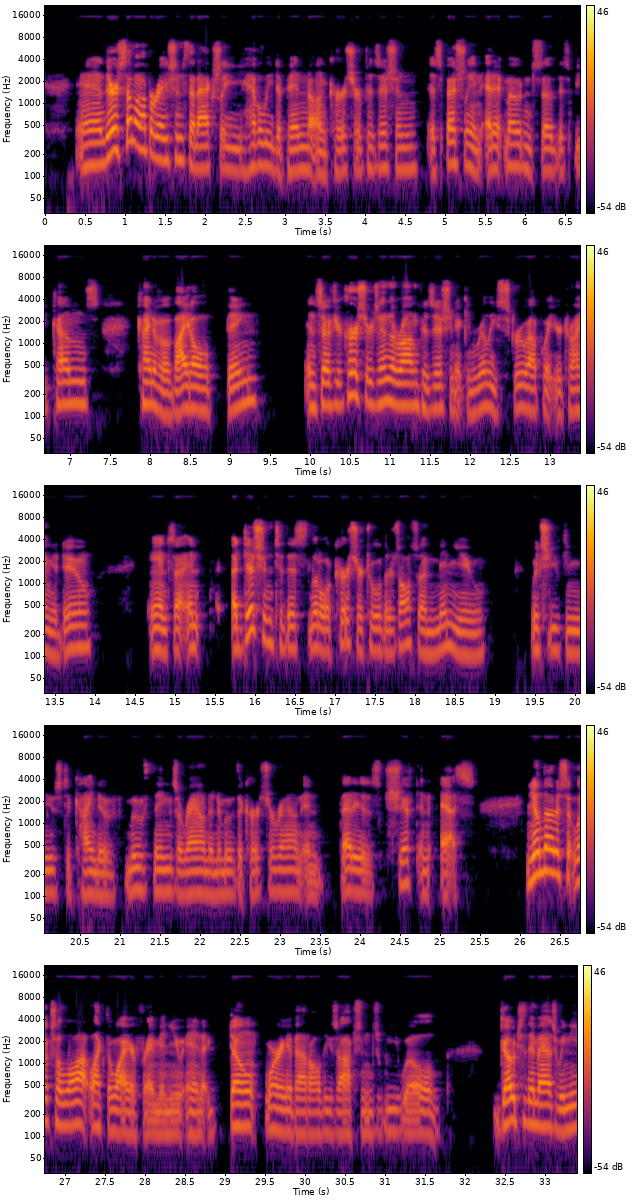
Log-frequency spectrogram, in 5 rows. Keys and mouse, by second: 2.9 click, 3.5 click, 24.9 shift+s.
